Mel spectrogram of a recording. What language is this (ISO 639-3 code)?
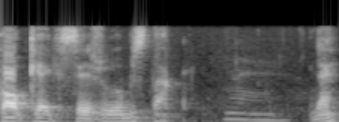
por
